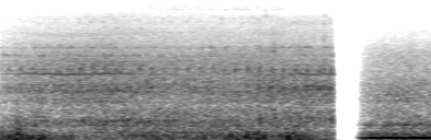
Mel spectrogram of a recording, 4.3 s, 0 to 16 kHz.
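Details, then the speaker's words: 2005 Honda Accord 3.0L V6 with replacement engine, idling at 800 rpm while warming up after first start: smooth settled low hum with faint puffing from a suspected small exhaust leak; no check engine light. "And she fired right up. Sounds good. Sounds like we got a little bit of an exhaust leak, but man, she's idling pretty good. She's idling right at 800."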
